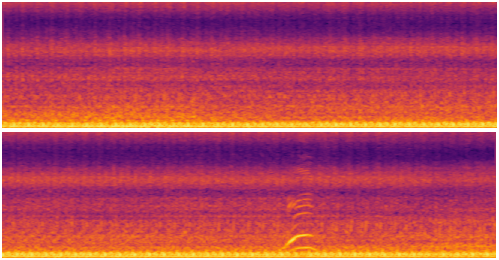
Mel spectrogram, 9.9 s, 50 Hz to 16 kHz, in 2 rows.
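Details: 1996 Ford F-250 7.3 Powerstroke diesel at about 50°F, earlier died while driving from air drawn into the fuel lines. Deep steady idle with even clatter, no stumbling or surging; fuel delivery sounds healthy now.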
